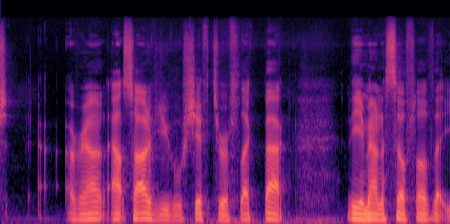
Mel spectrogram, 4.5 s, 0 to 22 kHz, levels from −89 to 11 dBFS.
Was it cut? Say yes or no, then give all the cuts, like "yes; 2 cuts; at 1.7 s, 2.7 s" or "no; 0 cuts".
no; 0 cuts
